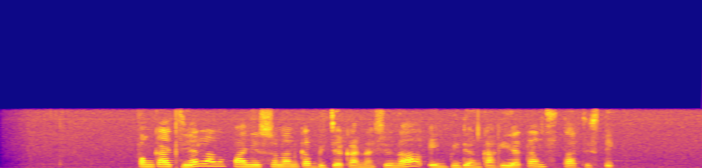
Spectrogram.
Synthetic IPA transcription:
pəŋkḁd͡ʒ̥ianlanpaɲusunankəbid͡ʒakanːasionalɪŋb̥idaŋkaɡiat̪anst̪at̪ist̪ɪk̚

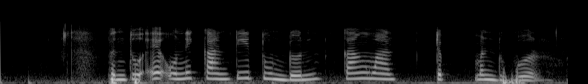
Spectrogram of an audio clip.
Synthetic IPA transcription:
b̥ə̤nt̪uʔeʔunɪkaɳʈit̪unɖʊnkaŋma | ɖ̥ə̤p̚məɳɖuwʊr

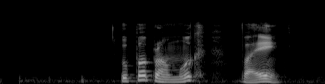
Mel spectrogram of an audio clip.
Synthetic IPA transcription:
upʌprʌmukʰ | bʱʌe

